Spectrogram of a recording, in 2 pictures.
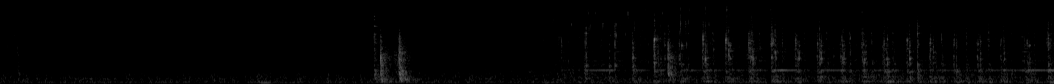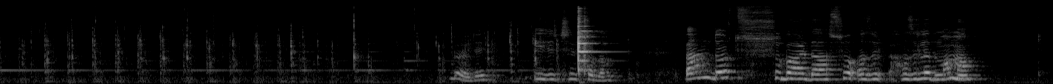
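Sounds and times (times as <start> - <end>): wire whisk beating in glass bowl: 5.9 - 16.8.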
